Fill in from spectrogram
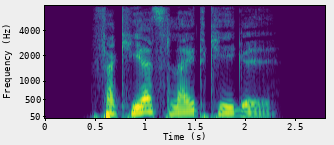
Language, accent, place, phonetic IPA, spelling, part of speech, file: German, Germany, Berlin, [fɛɐ̯ˈkeːɐ̯slaɪ̯tˌkeːɡl̩], Verkehrsleitkegel, noun, De-Verkehrsleitkegel.ogg
- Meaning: traffic cone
